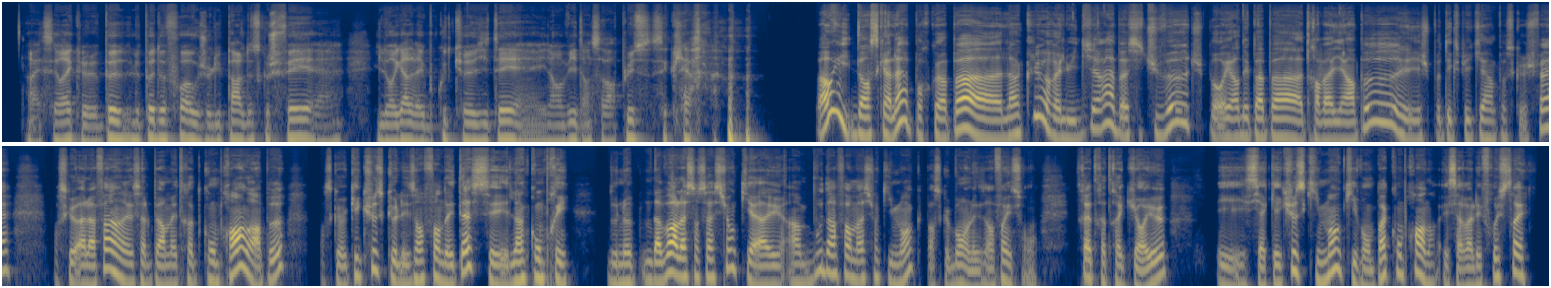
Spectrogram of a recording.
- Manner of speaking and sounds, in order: laugh; stressed: "Ah oui"; stressed: "l'incompris"
- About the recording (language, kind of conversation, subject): French, advice, Comment gérez-vous la culpabilité de négliger votre famille et vos amis à cause du travail ?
